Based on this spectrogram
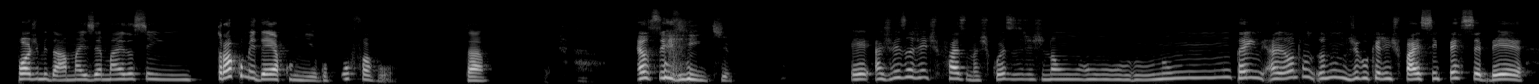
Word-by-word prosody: pode 250 -1 +6
me 245 - -2
dar. 205 -2 +1
Mas 220 +1 -4
é 235 - +1
mais, 235 +1 -2
assim, 230 -3 -7 0.2
troca 350 +8 +7
uma 335 -6 -3
ideia 235 -4 +6
comigo, 190 -6 -9
por 255 +1 -5
favor, 210 -12 -5 0.7
tá? 180 -1 +3 1.4
É 280 - +8
o - - +2
seguinte 225 - 0 1.2
É, 240 +2 +1
às 250 0 -2
vezes 315 +5 -5
a 345 - 0
gente 320 -1 -9
faz 265 -1 +4
umas 195 -3 -12
coisas 235 0 -4
e - - -11
a - - -12
gente 230 0 -13
não 235 +1 -2
não 225 -2 -7
não 255 +3 -3 0.5
não 335 - -8
tem 305 -1 +1
ah, 255 +2 +1
eu 285 +4 +1
não 335 -2 -8
eu 275 - -2
não 310 -1 -3
digo 285 +4 -3
que 275 - -1
a - - +1
gente 265 -1 -4
faz 245 +1 +7
sem 265 +2 -5
perceber 240 -6 +2
240 Hz, 175 wpm, -26 LUFS, 220-275 Hz, 1.4 s, É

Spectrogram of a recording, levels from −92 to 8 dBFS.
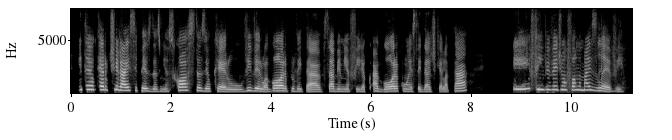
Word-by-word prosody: Então, 355 +2 -1
eu 365 0 +4
quero 340 -1 +2
tirar 305 -3 +5
esse 285 -1 -9
peso 240 -3 +2
das 205 -1 -6
minhas 200 -1 -12
costas, 290 -4 +1
eu 220 -1 0
quero 195 -4 -1
viver 245 0 +2
o 205 - 0
agora, 245 +6 +5
aproveitar, 205 -3 -3
sabe, 220 +2 -1
a - - -10
minha 200 0 -8
filha 200 -1 -9
agora, 220 0 +1
com 215 -2 -10
essa 200 +1 -9
idade 195 0 -6
que - - -14
ela - - -8
está. 235 +3 -1 0.9
E, 405 +1 +4
enfim, 375 -5 +1
viver 355 -1 -2
de 355 - -4
uma 345 -1 -2
forma 330 0 0
mais 325 -1 -2
leve. 200 -6 -4
235 Hz, 180 wpm, -22 LUFS, 205-325 Hz, 0.9 s, tirar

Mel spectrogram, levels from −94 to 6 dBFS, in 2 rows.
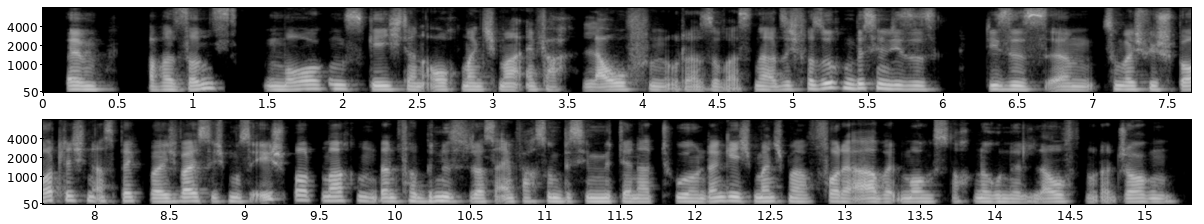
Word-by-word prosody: Ähm, 125 0 +2 0.2
aber 120 0 0
sonst 150 +9 -1 0.2
morgens 140 +4 +1
gehe 125 - +4
ich 125 0 0
dann 115 -2 -1
auch 120 +1 -1
manchmal 115 -1 +1
einfach 115 -2 -5
laufen 115 +3 +1
oder 110 -1 -5
so 110 -2 -5
was, - - -4
ne? 125 -1 0
Also, 115 +3 -1
ich 125 - -2
versuche 165 +5 +2
'n - - +3
bisschen 160 -2 +3
dieses 130 -2 0 0.3
dieses, 125 -1 +4
ähm 115 -1 -2
zum 130 - 0
Beispiel 125 0 +1
sportlichen 155 +5 +1
Aspekt, 140 +1 -3
weil 120 -1 +3
ich 120 +2 -1
weiß, 135 -1 +3
ich 125 - -6
muss, 130 -2 -1
äh, - - 0
Sport 170 -2 -1
machen. 150 -2 0
Dann 130 0 +2
verbindest 130 0 +1
du 120 - -1
das 120 - 0
einfach 125 +1 -3
so 130 0 -1
'n 125 - +4
bisschen 125 0 +1
mit 125 +1 +1
der 115 - +1
Natur. 120 +2 -1
Und 115 - -1
dann 130 +3 +2
gehe 145 0 +4
ich 135 - -5
manchmal 130 -2 0
vor 125 +1 -1
der 120 - 0
Arbeit 115 0 +2
morgens 115 0 0
noch 115 - -12
'ne 120 - 0
Runde 115 -1 0
Laufen 115 +2 -2
oder - - -7
Joggen. 120 +1 -1
125 Hz, 240 wpm, -23 LUFS, 120-135 Hz, 0.3 s, gehe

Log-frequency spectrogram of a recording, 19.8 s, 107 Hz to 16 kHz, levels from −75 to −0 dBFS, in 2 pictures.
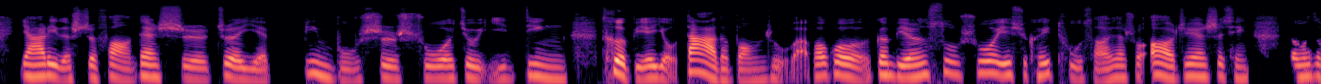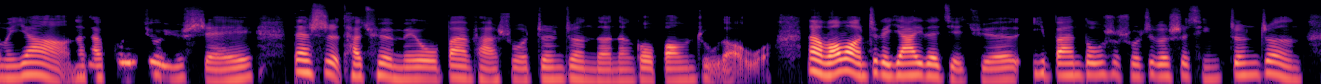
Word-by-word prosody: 压 175 -1 +3
力 175 -1 +3
的 140 -1 -4
释 165 +2 -3
放， 140 -2 -1
但 175 -2 +2
是 150 -3 -4
这 170 -5 +2
也 135 -2 -4 0.2
并 195 -6 -4
不 135 -2 -10
是 155 +1 -3
说 155 +1 -2
就 155 0 -3
一 145 +1 -11
定 165 -6 -4 0.3
特 255 -5 +6
别 155 0 0
有 155 - -3
大 230 -7 +6
的 135 - -4
帮 130 0 -5
助 150 0 -9
吧。 - - -5
包 175 +1 +1
括 175 -6 +2
跟 190 -1 +2
别 165 -2 +2
人 175 +3 +1
诉 200 0 -6
说， 215 +3 -1
也 185 - +2
许 185 - -9
可 185 0 -3
以 - - 0
吐 160 -7 -11
槽 135 -2 -4
一 150 - -4
下 160 - -2
说： 175 +3 -7
“哦， 170 -4 +4
这 - - -17
件 175 -1 +1
事 170 - -5
情 155 -3 -9 0.3
怎 165 - -2
么 170 - -1
怎 175 - -4
么 155 - -2
样， 180 -3 +2
那 160 - -6
它 160 -1 0
归 390 - -4
咎 200 -2 0
于 155 -1 -5
谁。” 140 +1 -1 0.3
但 225 -1 +5
是 205 0 0
它 175 - +1
却 180 +1 -1
没 145 -2 -3
有 150 -1 +1
办 160 +1 +2
法 140 -2 -2
说 140 0 -6
真 145 +1 -3
正 145 -3 -3
地 130 0 -2
能 130 0 -6
够 140 +1 -1
帮 135 +1 +1
助 160 +2 -10
到 - - -5
我。 - - -11 0.2
那 235 -3 +9
往 200 +4 +10
往 225 -6 +9
这 215 - -2
个 190 - +4
压 185 +1 +5
力 - - +4
的 175 -1 +3
解 145 -5 -6
决， 140 +1 -2
一 205 0 -6
般 185 +1 +2
都 190 0 0
是 195 0 -8
说 175 0 -6
这 195 +3 -6
个 175 - +2
事 180 +1 -4
情 150 -2 -12
真正 190 -5 -1
165 Hz, 290 characters per minute, -23 LUFS, 145-185 Hz, 0.3 s, 往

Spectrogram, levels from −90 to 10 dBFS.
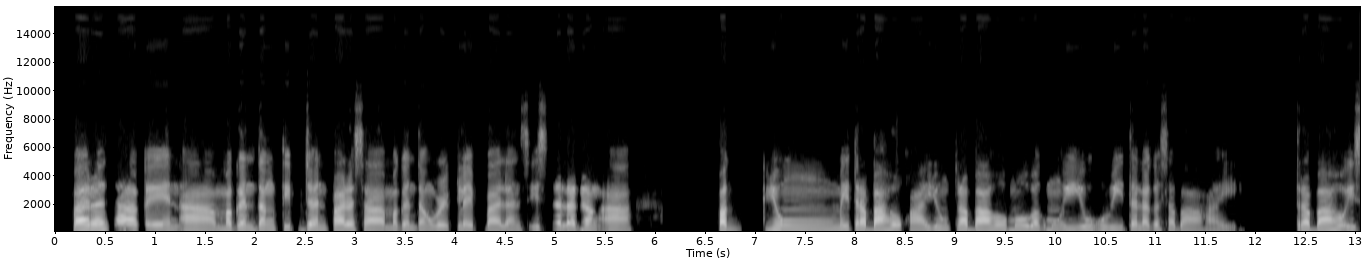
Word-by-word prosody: Para 300 +4 +7
sa'kin, 210 -6 +2
ah, 210 -1 +3
magandang 230 0 0
tip 220 0 -5
diyan 195 +3 0
para 200 -1 +5
sa 195 -3 +3
magandang 190 -1 -4
work-life 180 +1 -3
balance 165 +1 -2
is 220 0 -11
talagang, 230 -3 +1
ah, 185 -1 0 0.9
'pag 270 +1 +6 0.3
yung 285 +2 -2 0.5
may 255 0 -3
trabaho 210 -4 +4
ka, 185 -1 -3
yung 230 +5 -8
trabaho 210 -4 +2
mo 225 +3 -5
'wag 230 -2 -3
mong 220 -1 -11
iuuwi 210 -2 -6
talaga 190 -1 -3
sa 185 0 -8
bahay. 170 -2 -9 0.6
Trabaho 240 +1 +1
is 230 -1 -6
210 Hz, 140 wpm, -22 LUFS, 190-235 Hz, 0.9 s, Para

